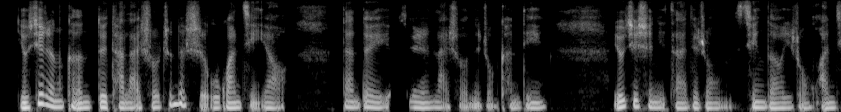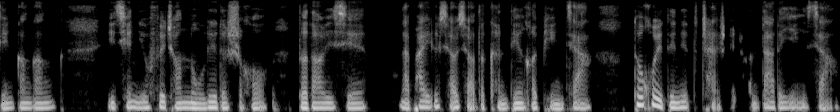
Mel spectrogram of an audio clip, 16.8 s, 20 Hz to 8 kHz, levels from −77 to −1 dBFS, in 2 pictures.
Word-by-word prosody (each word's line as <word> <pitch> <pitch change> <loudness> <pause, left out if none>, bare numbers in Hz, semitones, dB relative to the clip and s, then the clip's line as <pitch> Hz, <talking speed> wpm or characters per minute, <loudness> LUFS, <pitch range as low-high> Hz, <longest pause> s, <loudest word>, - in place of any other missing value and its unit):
有 140 - +6
些 205 - +5
人 175 -8 +4
可 - - 0
能 140 +2 +4
对 155 0 +4
他 140 - -2
来 135 +2 0
说 145 +1 -1
真 220 +9 0
的 245 -4 +4
是 - - -2
无 140 - 0
关 140 0 +3
紧 - - -2
要， 145 +3 -2 0.5
但 155 -2 -1
对 150 -3 +1
有 - - -5
些 150 - -7
人 140 0 +1
来 150 +3 -3
说 165 - -6
那 - - -2
种 - - -7
肯 65 - -5
定。 135 - -2 0.6
尤 155 - +5
其 175 -1 +3
是 160 - +2
你 145 - -1
在 135 0 -2
这 140 - -1
种 135 +3 -1
新 150 -1 +1
的 135 0 +2
一 140 - -2
种 145 -3 -4
环 140 -1 -1
境， 135 -1 -1
刚 135 -1 0
刚 140 +2 -1 0.5
以 - - -1
前 155 -1 +1
你 140 - +1
又 145 - +1
非 155 +1 0
常 140 -1 +2
努 130 -1 +5
力 150 +1 +5
的 135 -1 0
时 140 - -1
候， 140 +3 -2 0.3
得 135 - +4
到 135 0 +2
一 135 - +1
些 135 0 +1 0.3
哪 145 - +1
怕 160 - +1
一 155 - +2
个 170 - 0
小 150 - 0
小 160 - +1
的 - - -5
肯 - - -1
定 135 +1 +3
和 135 0 0
评 120 -3 -1
价， 140 +3 -2 0.4
都 220 - +5
会 215 -4 +4
对 145 -1 +2
你 150 +2 +2
产 - - -4
生 - - -6 0.2
很 - - -4
大 145 - 0
的 140 - -2
影 145 0 -2
响。 160 - -5
145 Hz, 285 characters per minute, -23 LUFS, 135-155 Hz, 0.6 s, 有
